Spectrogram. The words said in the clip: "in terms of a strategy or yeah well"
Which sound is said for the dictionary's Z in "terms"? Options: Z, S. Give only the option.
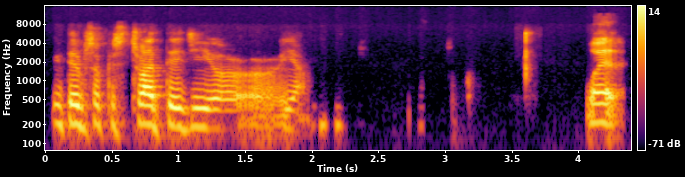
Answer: S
